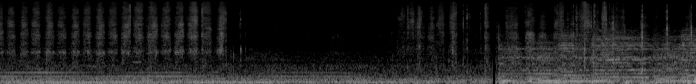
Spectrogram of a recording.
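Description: Sandpaper rubbed by hand with heavy pressure over a badly scuffed leather shoe, a steady close rasping scrub in quick strokes that eases off briefly midway, then resumes.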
